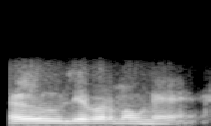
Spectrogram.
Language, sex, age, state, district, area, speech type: Bodo, male, 60+, Assam, Chirang, rural, conversation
